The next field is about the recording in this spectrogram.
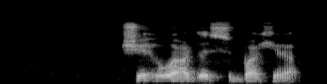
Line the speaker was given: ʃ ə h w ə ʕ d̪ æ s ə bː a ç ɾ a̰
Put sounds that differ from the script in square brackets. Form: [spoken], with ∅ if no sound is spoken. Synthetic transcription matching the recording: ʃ ə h w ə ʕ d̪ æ s ə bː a ç ɾ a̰

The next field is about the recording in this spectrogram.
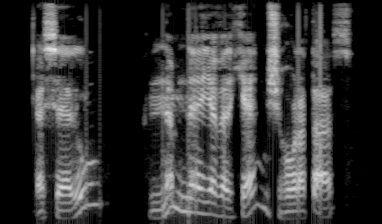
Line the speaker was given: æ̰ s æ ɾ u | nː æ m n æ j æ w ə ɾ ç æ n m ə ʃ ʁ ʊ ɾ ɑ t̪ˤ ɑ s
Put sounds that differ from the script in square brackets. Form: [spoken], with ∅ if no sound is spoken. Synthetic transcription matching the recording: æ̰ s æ ɾ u | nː æ m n æ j æ [v] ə ɾ ç æ n m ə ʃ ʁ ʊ ɾ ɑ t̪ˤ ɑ s

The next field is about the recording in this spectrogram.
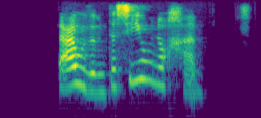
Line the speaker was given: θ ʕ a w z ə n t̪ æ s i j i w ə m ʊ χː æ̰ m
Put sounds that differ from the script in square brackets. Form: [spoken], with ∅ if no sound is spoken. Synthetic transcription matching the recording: θ ʕ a w [ð] ə [m] t̪ æ s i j i w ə [n] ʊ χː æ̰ m

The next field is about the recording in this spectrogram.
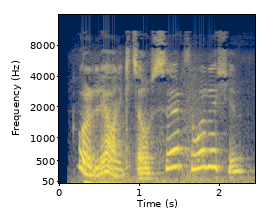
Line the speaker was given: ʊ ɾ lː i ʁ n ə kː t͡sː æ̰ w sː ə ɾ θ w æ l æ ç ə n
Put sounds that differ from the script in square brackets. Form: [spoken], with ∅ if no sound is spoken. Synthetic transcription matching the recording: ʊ ɾ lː i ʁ n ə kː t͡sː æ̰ w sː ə ɾ θ w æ l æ ç ə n

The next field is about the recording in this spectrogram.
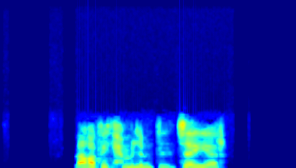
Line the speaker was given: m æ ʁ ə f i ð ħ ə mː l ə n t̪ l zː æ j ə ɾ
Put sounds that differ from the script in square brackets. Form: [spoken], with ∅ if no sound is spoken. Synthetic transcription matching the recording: m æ ʁ ə f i [θ] ħ ə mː l ə [m] t̪ l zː æ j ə ɾ

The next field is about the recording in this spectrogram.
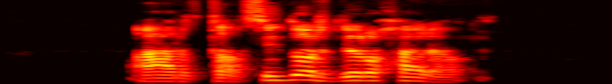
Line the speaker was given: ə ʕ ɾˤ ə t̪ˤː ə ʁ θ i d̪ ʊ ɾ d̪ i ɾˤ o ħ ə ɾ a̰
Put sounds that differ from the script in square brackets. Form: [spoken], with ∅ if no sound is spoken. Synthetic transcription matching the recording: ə ʕ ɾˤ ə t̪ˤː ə ʁ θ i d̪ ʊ ɾ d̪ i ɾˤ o ħ [a] ɾ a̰

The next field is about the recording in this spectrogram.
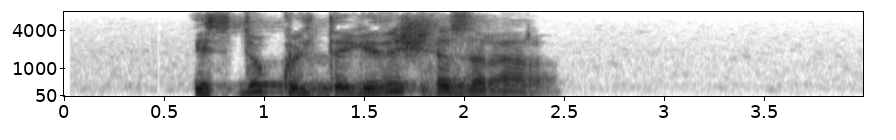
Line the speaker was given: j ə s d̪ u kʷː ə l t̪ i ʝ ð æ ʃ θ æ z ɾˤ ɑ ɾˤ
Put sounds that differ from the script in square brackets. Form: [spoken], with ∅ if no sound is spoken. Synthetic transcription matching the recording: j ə s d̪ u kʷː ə l t̪ [æ] ʝ ð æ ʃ θ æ z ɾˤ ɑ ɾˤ

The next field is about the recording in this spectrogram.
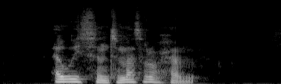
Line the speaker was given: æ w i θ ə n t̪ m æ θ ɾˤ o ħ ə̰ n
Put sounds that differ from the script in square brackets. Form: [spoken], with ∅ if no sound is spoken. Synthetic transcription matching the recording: æ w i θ ə n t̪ m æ θ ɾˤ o ħ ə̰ [m]

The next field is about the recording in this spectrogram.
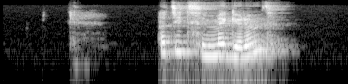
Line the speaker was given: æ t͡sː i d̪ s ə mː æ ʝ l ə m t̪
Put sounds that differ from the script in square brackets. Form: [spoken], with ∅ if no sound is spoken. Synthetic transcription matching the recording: æ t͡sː i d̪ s ə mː æ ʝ [ɾ] ə m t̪

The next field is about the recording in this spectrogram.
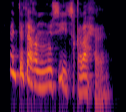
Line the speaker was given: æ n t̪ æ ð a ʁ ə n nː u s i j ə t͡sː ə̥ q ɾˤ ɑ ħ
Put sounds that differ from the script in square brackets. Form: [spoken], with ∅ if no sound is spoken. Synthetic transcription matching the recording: æ n t̪ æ [θ] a ʁ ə n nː u s i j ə t͡sː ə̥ q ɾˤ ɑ ħ

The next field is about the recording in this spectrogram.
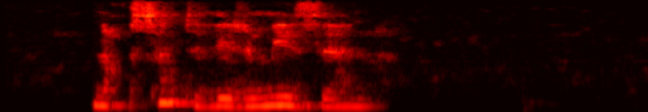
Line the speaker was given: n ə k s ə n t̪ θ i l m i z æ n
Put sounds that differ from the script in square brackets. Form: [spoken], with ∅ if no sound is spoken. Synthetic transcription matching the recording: n ə [q] s ə n t̪ [ð] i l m i z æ n

